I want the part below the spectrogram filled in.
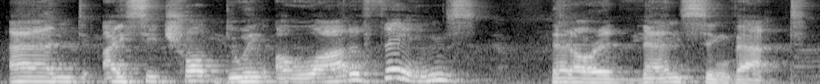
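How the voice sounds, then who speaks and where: An American man gives a measured, explanatory talk to a gathering, pausing now and then with small fillers. His voice sits a little higher than most men's and rings through an echoey room. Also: animated, a little mellow. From United States. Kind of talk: public talk with discussion.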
